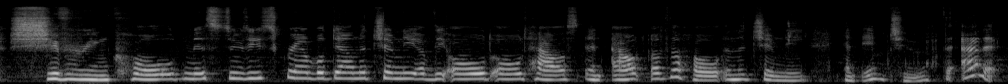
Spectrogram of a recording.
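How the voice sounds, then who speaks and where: An older woman reads a storybook aloud in a grandmotherly way, slipping in gentle, simple asides for a young listener. Her voice sits a little high, and the audio quality is poor.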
